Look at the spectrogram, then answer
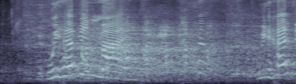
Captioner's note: laughter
